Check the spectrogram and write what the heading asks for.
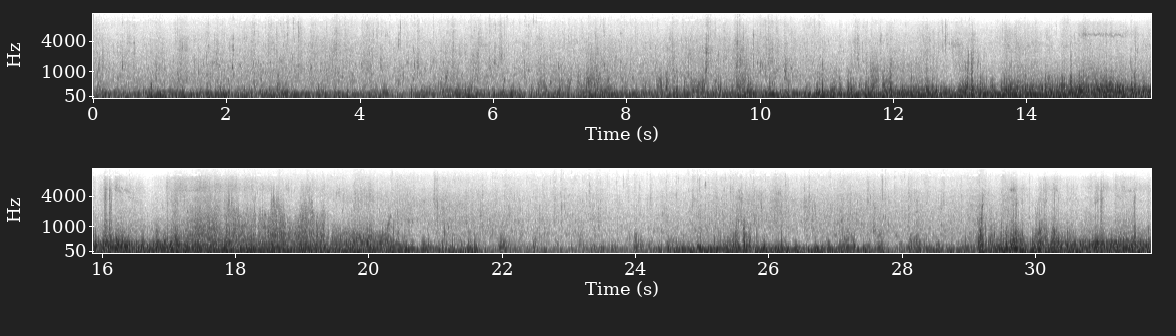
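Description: Wind buffeting the microphone on an open bass boat, gusting up and down, with small waves slapping the hull. It is loudest through the middle and drops away briefly about two-thirds of the way in.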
